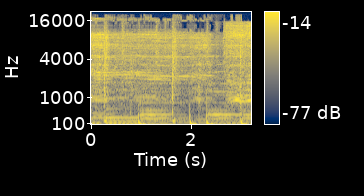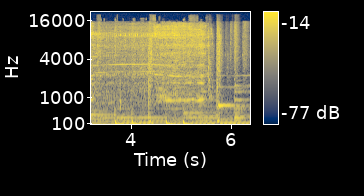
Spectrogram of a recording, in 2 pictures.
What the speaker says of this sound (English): I'm setting the circle saw to about maybe 1/8 of an inch and doing some test runs on some 2x4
